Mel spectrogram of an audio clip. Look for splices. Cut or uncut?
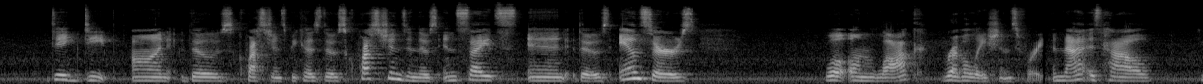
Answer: cut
